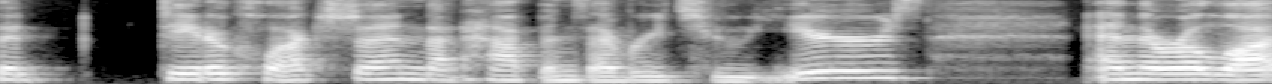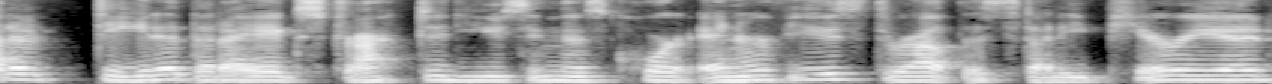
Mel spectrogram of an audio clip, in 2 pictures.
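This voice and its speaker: This woman has an unremarkable speaking voice, fairly low in pitch with ordinary pitch variation. She speaks at a fairly quick pace against a quiet background. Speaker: researcher presenting a workshop. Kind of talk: lecture.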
